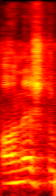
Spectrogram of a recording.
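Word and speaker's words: honest: जहाँ पर H silent है, जैसे एन ऑनेस्ट बॉय, हम कहते हैं ही इज़ एन ऑनेस्ट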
